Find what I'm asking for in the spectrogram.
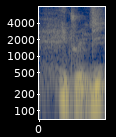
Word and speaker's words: Idris: Iris Elba, ik kan even zijn naam niet goed uitspreken. – Idris, die vond ik zelf niet de beste keuze.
